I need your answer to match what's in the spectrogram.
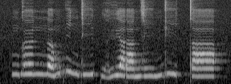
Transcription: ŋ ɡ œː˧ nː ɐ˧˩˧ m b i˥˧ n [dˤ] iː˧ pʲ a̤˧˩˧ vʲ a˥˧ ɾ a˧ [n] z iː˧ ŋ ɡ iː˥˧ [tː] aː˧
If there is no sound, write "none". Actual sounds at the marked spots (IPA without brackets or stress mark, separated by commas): d, n, tː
